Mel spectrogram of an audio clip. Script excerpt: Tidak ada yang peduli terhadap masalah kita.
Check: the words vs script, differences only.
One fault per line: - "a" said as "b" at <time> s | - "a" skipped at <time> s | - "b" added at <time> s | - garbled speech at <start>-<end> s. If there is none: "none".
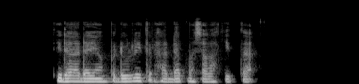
none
